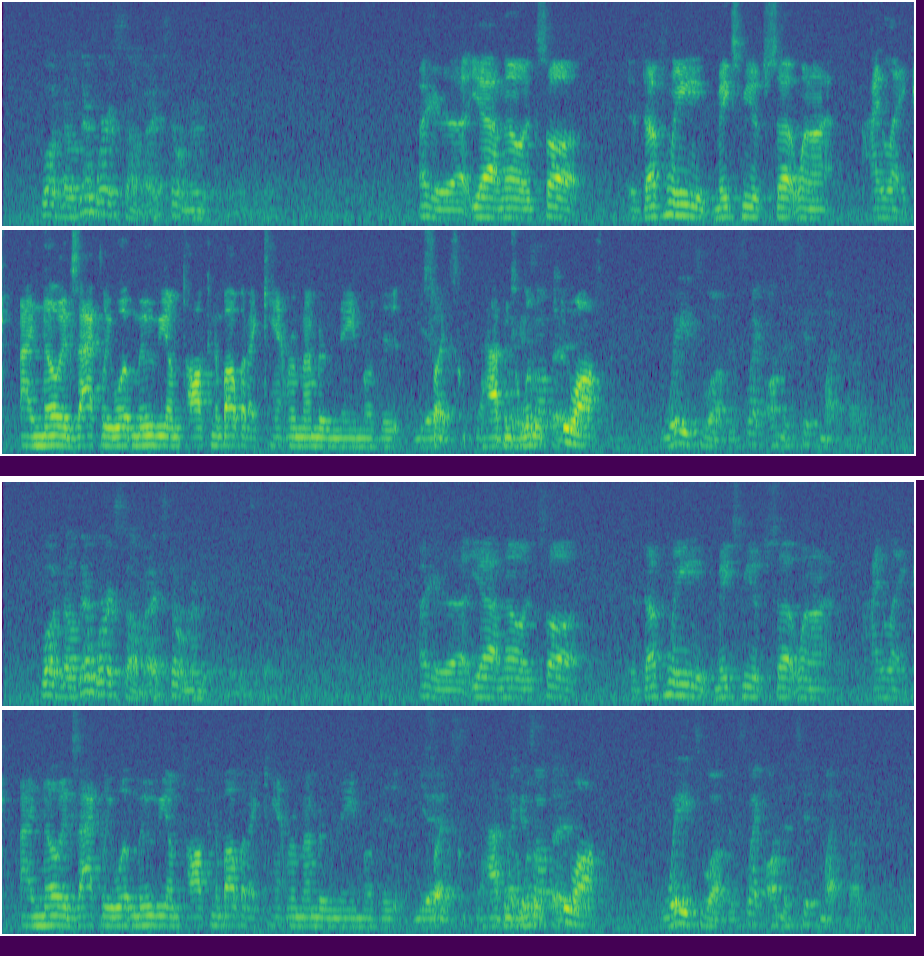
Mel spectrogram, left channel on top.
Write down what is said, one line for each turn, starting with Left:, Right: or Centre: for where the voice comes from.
Right: well, no, there were some, but I just don't remember the names of them.
Left: I hear that. Yeah, no, it's uh it definitely makes me upset when I I like I know exactly what movie I'm talking about, but I can't remember the name of it.
Right: Yes.
Left: It's like something that happens
Right: Like
Left: a
Right: it's
Left: little
Right: off the
Left: too often.
Right: way too often. It's like on the tip of my tongue.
